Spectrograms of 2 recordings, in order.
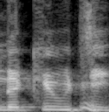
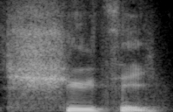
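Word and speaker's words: Ncuti: him I call him NTI gatwa it's like no it's as it's pronounced shooty okay stars with a a it's not how English works it's a it's a silent n okay you pardon I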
